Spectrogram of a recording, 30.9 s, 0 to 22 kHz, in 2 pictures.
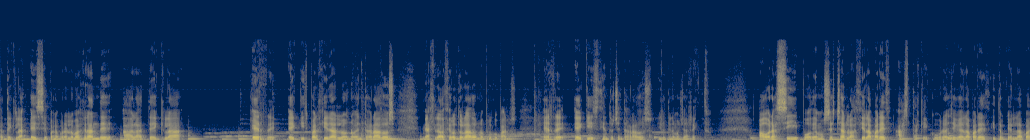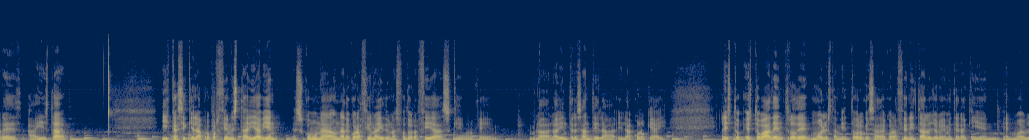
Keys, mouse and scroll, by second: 0.0 s, 2.0 middle click, 2.1 middle click, 3.8 r, 8.0 r, 10.8 middle click, 11.6 shift+middle click, 12.5 click, 16.2 middle click, 18.6 KP_0, 20.9 s, 22.7 shift+middle click, 26.7 click, 30.5 shift+middle click.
